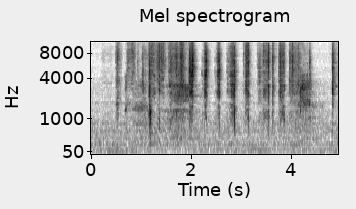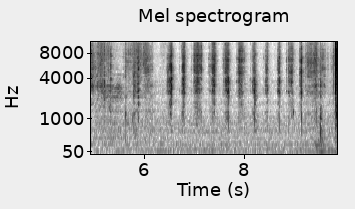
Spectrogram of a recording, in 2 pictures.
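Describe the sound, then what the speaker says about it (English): Scissors snipping through paper embellishments for a journal, a quick series of crisp, close snips in an irregular rhythm, quiet and without talk. "Cut this, rip this in half."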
